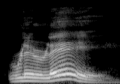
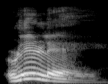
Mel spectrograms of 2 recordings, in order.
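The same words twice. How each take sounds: First: The stress is on the second syllable. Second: The stress is on the first syllable. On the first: It is a verb meaning to pass on. "전달하다는 릴레이" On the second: It is a noun meaning a relay race. "교대 교대의 개주는 따라서 하세요"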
